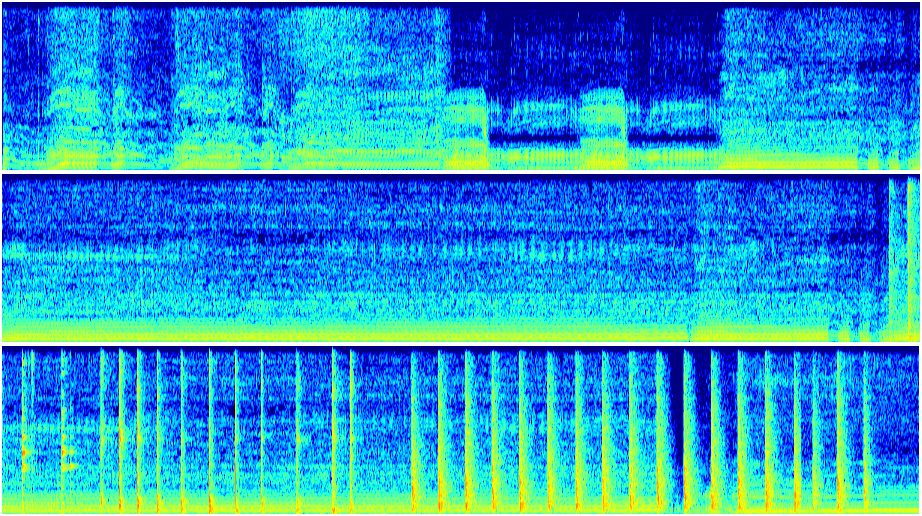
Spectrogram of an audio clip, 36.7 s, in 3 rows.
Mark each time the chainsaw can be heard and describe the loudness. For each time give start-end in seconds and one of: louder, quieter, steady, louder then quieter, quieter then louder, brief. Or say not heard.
0.0-36.6 steady.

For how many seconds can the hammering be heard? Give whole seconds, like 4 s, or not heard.
12 s.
